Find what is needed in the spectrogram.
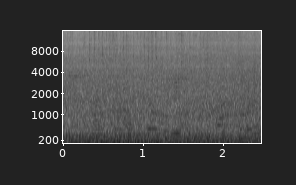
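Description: Steady low rumbling outdoor background noise, with no single event standing out.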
